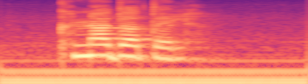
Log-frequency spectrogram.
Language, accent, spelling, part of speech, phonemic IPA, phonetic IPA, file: Armenian, Eastern Armenian, քննադատել, verb, /kʰənnɑdɑˈtel/, [kʰənːɑdɑtél], Hy-քննադատել.ogg
- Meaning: to criticize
